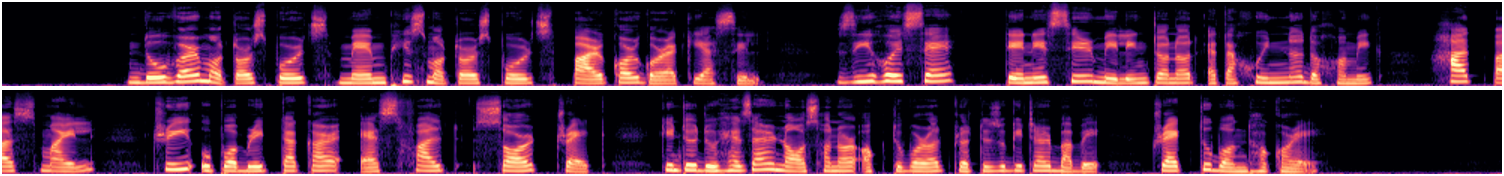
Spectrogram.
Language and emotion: Assamese, neutral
